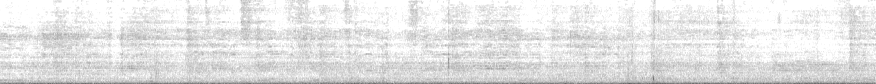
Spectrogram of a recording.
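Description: Steady low road and engine rumble inside the cabin of a moving Ford SUV, with music playing over it.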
